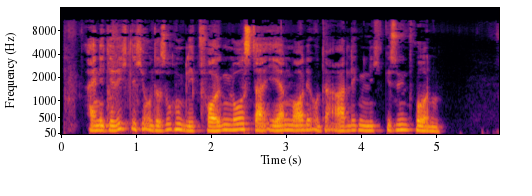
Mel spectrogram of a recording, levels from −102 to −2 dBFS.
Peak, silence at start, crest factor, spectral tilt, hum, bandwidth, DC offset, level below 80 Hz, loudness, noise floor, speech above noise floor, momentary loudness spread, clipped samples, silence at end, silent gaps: -4 dBFS; 0.1 s; 20 dB; -5 dB/octave; none; 11.5 kHz; under 0.1%; -58 dBFS; -24 LUFS; -66 dBFS; 42 dB; 8 LU; under 0.1%; 0.75 s; none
